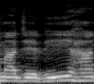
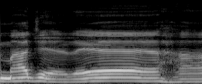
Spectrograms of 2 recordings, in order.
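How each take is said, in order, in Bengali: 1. r-এর পরের সিলেবলের স্বরধ্বনি 'ee'। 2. r-এর পরের সিলেবলের স্বরধ্বনি 'ay'। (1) "মাঝে রিহা না বলে" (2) "বলতে হবে মাঝে রেহা"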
